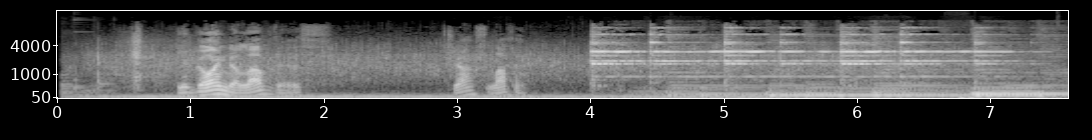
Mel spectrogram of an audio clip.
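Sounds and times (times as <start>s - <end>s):
speech: 0.9s - 2.0s, 3.0s - 3.6s
low sustained hum: 3.6s - 7.5s
bell ringing: 4.0s - 7.5s.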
